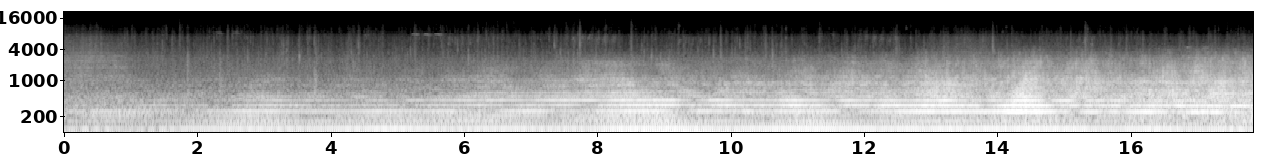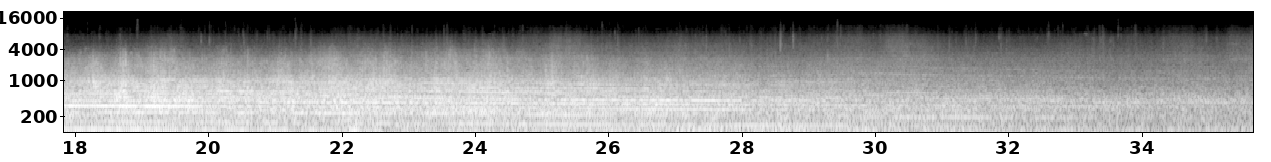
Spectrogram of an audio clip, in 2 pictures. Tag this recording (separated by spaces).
motor rotor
